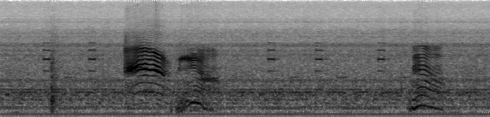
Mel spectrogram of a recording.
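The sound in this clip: A cat meows, a few loud, tonal, drawn-out cries over a low steady hum, with quiet stretches between them.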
